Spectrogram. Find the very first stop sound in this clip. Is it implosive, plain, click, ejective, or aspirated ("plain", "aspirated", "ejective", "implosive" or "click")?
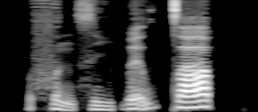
implosive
